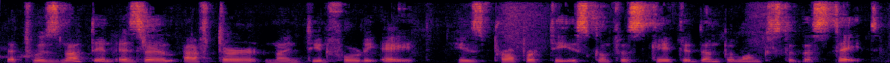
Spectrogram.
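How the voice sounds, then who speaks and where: A man's voice: mid-range voice, moderate pace, mellow, breathy edge, poor audio. A man from Gaza giving personal testimony as a podcast guest, explaining as he goes and putting questions to himself. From Gaza, Palestine. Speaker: guest, peace initiative leader.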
